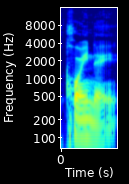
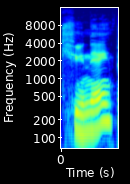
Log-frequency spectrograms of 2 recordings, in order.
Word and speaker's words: koine: It is very, it's commonly taught in seminary that the Greek in the New Testament is what's known as koine. Some people pronounce it kune because of the definitions and how people have the work in translation and pronunciation.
